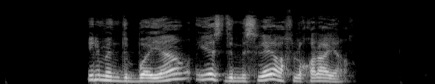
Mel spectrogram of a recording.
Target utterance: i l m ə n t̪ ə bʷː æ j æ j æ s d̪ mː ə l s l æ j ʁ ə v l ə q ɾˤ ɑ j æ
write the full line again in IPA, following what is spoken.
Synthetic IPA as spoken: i l m ə n d̪ ə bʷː æ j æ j æ s d̪ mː ə s l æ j ʁ ə f l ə q ɾˤ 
